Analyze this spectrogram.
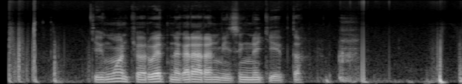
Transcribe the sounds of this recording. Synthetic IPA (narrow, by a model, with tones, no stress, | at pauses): t͡ʃe˨ŋwɔ˦˨nt͡ʃɔ˨ɾwɛ˦tna˨ka˦ɾa˨ɾa˦nmi˨si˦ŋne˦t͡ʃe˨p̚tɔ˦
